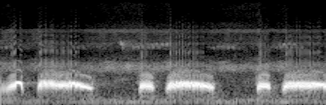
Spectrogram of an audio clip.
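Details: Spotted dove on a lure recording, singing energetically: short hoots each followed by a long, level, mellow coo, three such phrases in quick succession over light hiss.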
